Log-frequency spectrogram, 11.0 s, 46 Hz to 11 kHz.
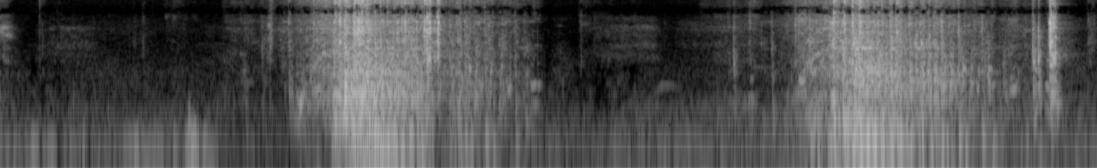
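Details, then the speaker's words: Lawn Boy 20-inch self-propelled mower: two pull-start attempts, each a brief churning burst that dies without catching. Cranks but won't start; the carb was found wet and oily and is to be cleaned. "So I got this more and won't start. It's trying to start but it won't, so now I have to clear around the carb and make sure nothing goes in there, and then I'm gonna pull the carb out and try to clean it."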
